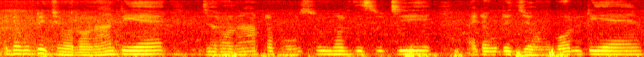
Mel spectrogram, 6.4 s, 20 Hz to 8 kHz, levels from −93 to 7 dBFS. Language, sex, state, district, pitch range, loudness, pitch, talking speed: Odia, female, Odisha, Sambalpur, 160-180 Hz, -18 LUFS, 175 Hz, 110 wpm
